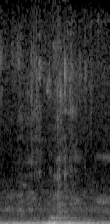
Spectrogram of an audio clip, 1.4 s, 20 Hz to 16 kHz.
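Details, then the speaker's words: 2005 VW Beetle, sat unused since 2019, ABS light on: at road speed a steady low droning rumble under tyre noise, worse turning left, gone turning right; driver-side front wheel bearing suspected. "oh yeah goes pretty fast a bad wheel bearing somewhere goes pretty fast"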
